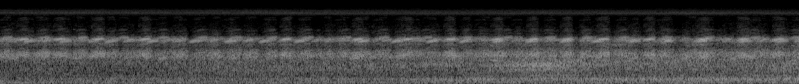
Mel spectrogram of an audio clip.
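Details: Frogs croaking en masse on a moonlit night in a rice field near Nagoya, Japan, 13 May 2016; an unbroken, fast pulsing chorus of overlapping calls with a faint low drone underneath.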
